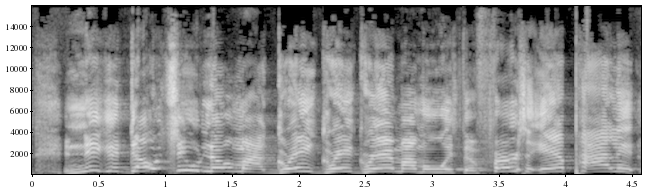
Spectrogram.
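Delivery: very high, hammed-up outraged woman's voice; mock indignant woman. Girlfriend dodges the dishes question, hammed-up high outrage.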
